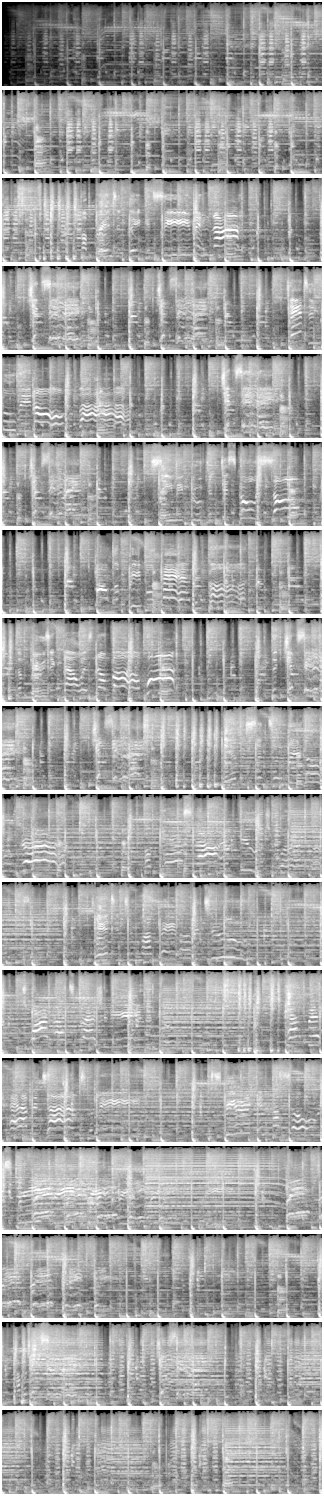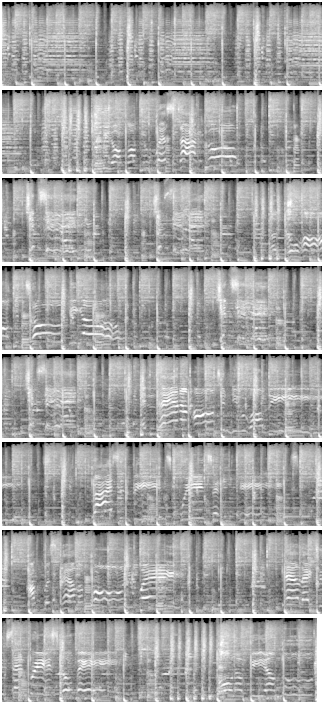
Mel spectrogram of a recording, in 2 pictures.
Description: REGGAEというよりもROCK DISCOノリノリ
